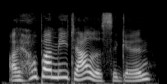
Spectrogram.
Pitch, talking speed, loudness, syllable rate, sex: 235 Hz, 215 wpm, -18 LUFS, 6.4 syllables/s, female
